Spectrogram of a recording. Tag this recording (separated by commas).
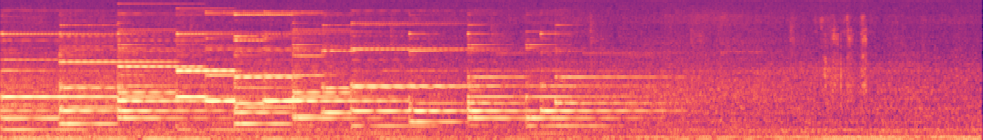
Music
